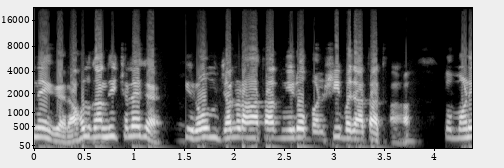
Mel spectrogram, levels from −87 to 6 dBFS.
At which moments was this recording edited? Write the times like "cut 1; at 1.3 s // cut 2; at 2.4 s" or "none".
cut 1; at 1.5 s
